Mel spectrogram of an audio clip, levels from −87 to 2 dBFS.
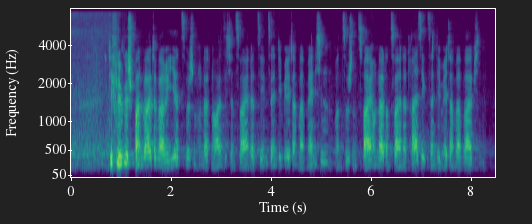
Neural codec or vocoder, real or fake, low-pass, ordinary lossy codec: vocoder, 24 kHz, 100 mel bands, Vocos; fake; 7.2 kHz; none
